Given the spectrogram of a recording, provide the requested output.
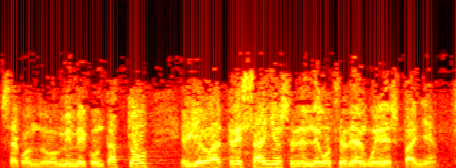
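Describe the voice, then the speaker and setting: The speech moves at a fairly quick pace with very wide pitch swings. Noticeable background noise is present. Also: man. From Spain. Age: 50s. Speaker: motivational speaker. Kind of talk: motivational talk.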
